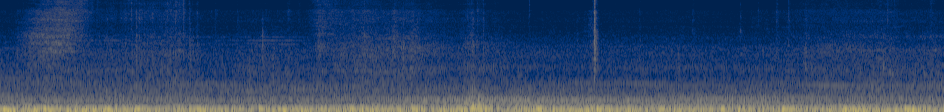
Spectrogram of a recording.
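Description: A car drives along Liberty Avenue in Queens, New York, at Saturday lunchtime, giving a steady low engine and road rumble heard from inside, with faint street noise and no talking.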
